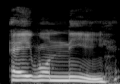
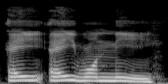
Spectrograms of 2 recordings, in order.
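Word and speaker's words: Onana: I would A1 knee. A1 knee is what Max Roberts is saying. That's how you pronounce his name.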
